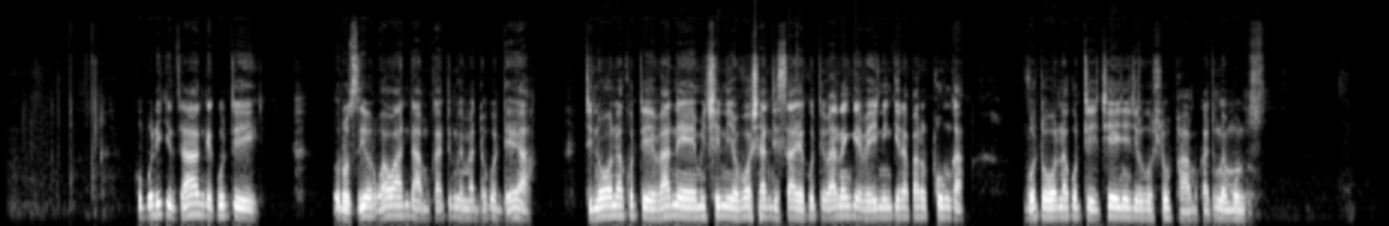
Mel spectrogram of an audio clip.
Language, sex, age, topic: Ndau, male, 25-35, health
